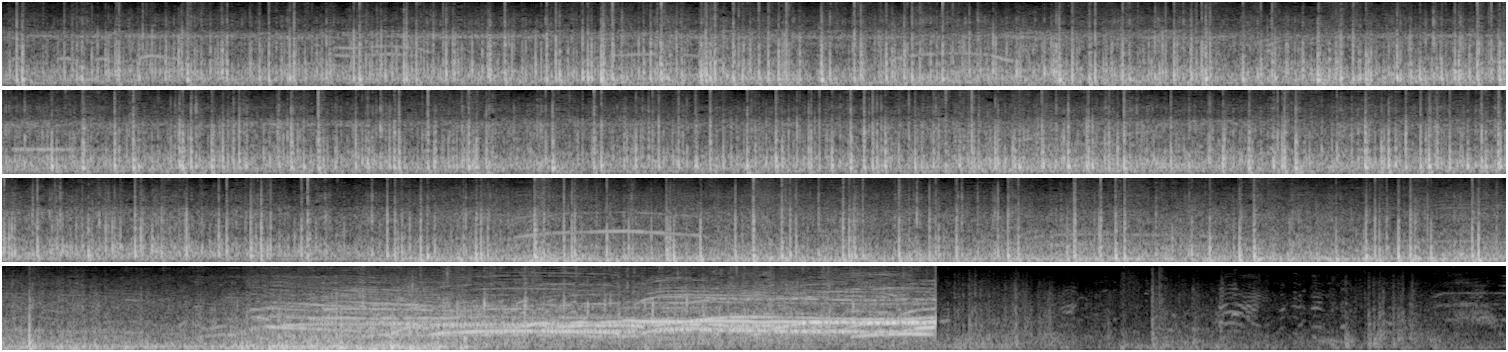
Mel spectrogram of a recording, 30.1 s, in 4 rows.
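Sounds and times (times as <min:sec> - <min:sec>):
firework whistle: 0:00.0 - 0:21.4
low firework booms: 0:00.0 - 0:24.9, 0:27.2 - 0:30.0
fireworks bangs and crackles: 0:00.0 - 0:30.0.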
